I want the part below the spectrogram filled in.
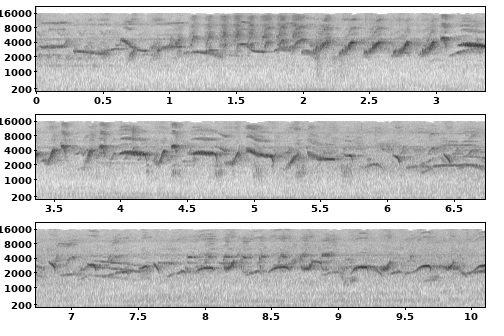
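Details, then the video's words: Caged young Chinese hwamei, a bird of this year that flicks its tail and sings well, pours out a dense run of varied, sliding whistled notes, high and rapid, with a low hum underneath. "Họa mi chuyền năm nay, cực kỳ tố chất, vẩy đuôi khướu, hót tốt"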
